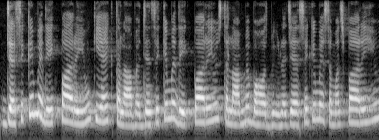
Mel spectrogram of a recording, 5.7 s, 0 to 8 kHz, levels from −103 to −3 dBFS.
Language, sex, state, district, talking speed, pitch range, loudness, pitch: Hindi, female, Bihar, Katihar, 335 wpm, 230-290 Hz, -18 LUFS, 260 Hz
